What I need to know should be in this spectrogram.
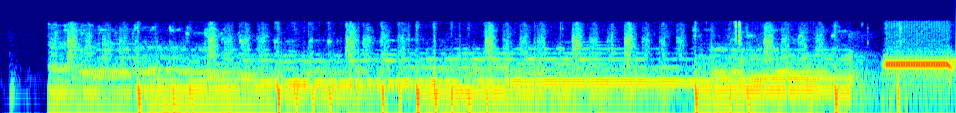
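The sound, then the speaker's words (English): Telephone call connecting: a soft, sustained tonal passage plays quietly for several seconds, then a loud, steady ringing tone cuts in abruptly at the end. “You will now be connected to the person you dialed.”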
